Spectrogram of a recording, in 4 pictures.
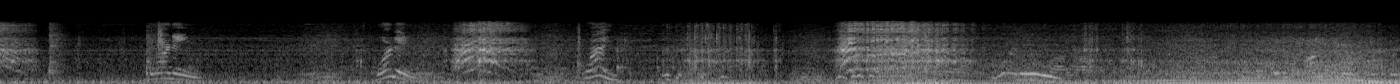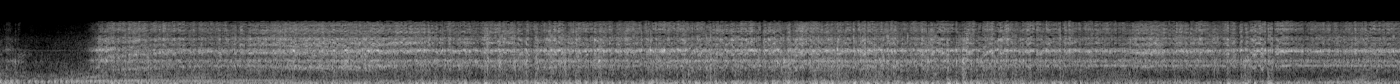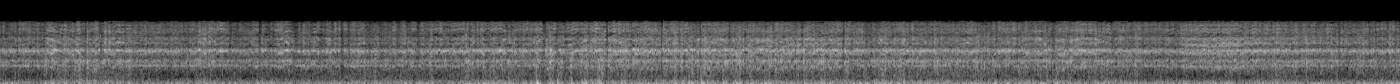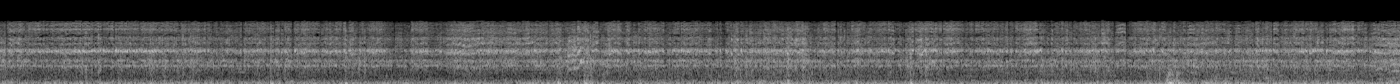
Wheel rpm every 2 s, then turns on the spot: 10, 0, 20, 20, 80, 10, 10, 80, 220, 230, 230, 230, 230, 230, 230, 240, 230, 220, 230, 230, 230, 230, 230, 230, 230, 230, 230, 230.
6-8 10-12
